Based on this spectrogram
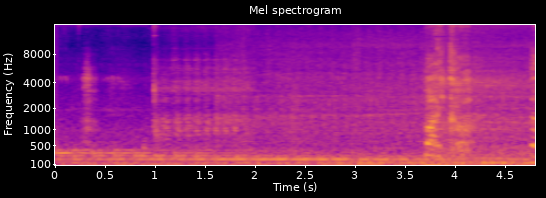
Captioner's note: car engine starting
